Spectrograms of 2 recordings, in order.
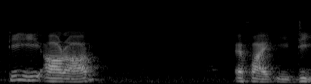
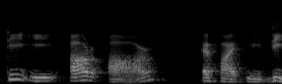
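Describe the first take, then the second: No difference in how they are said.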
